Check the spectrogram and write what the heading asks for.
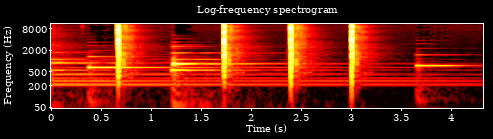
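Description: Four pistol shots, spaced about half a second to a second apart: the last shots of an IPSC stage. Background music with sustained notes plays under them.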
